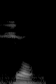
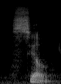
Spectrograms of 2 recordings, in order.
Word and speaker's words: Syl: Are we pronouncing it right? Yes, Syl. Syl.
